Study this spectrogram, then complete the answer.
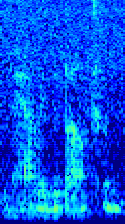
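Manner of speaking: hushed stage whisper. Real, not acted. Reading to a child, whispered aside. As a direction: lean in and whisper it.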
